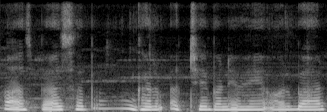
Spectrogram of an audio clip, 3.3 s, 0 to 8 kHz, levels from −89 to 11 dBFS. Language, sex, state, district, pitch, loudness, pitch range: Hindi, female, Chandigarh, Chandigarh, 210 Hz, -14 LUFS, 205-240 Hz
